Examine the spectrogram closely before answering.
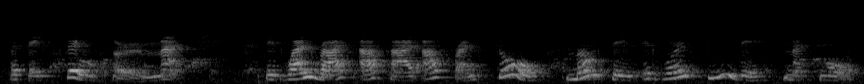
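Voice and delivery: gentle sing-song poem reading; poem read to children. A narrator's reading. Teacher reading a poem to her pupils, gentle and sing-song.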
